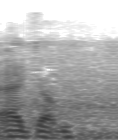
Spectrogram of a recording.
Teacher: So don't pronounce the H in Egham, and it's a single G in Egham.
